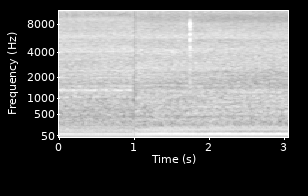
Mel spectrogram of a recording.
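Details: 2004 Buick LeSabre after repair, which previously chugged and struggled on hills: a smooth, even idle hum with throttle blips, no knocks, misses or rattles; healthy.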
